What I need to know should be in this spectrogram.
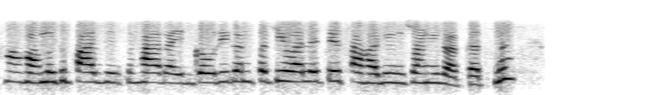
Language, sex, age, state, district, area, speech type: Marathi, female, 18-30, Maharashtra, Solapur, urban, conversation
